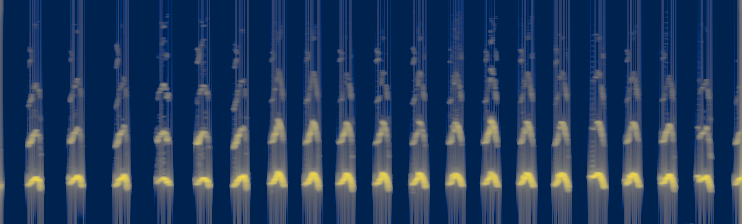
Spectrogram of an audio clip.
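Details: Young green junglefowl give a continuous string of sharp, high peeps, each note briefly rising and dropping, evenly spaced at close to three per second.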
